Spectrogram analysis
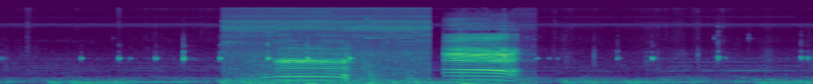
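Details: A very cute, tame calf, unafraid of people, gives two drawn-out moos. The first is steady and the second is higher and more strained. Steady background hum and faint regular ticking are heard.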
